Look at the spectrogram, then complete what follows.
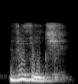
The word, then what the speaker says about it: visage: Visage.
